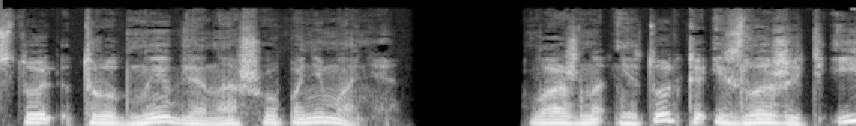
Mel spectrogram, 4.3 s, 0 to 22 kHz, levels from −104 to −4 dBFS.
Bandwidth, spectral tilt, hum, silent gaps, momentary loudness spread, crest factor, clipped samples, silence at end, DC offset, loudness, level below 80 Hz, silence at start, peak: 15.5 kHz; -6 dB/octave; none; 2.09-2.59 s; 4 LU; 12 dB; under 0.1%; 0 s; under 0.1%; -14 LUFS; -34 dBFS; 0 s; -2 dBFS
